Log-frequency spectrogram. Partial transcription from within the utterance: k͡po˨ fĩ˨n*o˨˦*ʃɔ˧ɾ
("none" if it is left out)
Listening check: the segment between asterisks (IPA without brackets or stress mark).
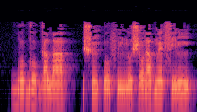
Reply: o˨˦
